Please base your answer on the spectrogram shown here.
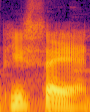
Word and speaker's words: พิเสฐ: Gap: This house is called 'Piset House'. Gap: It's the owner's first name, whom we call 'Por'. Gap: It rhymes with the word 'piset' that means special.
